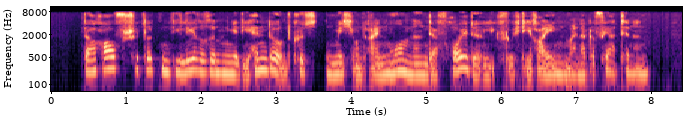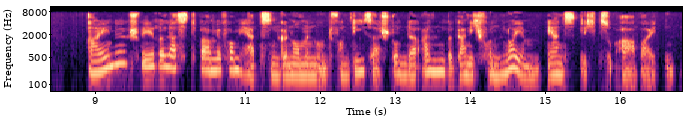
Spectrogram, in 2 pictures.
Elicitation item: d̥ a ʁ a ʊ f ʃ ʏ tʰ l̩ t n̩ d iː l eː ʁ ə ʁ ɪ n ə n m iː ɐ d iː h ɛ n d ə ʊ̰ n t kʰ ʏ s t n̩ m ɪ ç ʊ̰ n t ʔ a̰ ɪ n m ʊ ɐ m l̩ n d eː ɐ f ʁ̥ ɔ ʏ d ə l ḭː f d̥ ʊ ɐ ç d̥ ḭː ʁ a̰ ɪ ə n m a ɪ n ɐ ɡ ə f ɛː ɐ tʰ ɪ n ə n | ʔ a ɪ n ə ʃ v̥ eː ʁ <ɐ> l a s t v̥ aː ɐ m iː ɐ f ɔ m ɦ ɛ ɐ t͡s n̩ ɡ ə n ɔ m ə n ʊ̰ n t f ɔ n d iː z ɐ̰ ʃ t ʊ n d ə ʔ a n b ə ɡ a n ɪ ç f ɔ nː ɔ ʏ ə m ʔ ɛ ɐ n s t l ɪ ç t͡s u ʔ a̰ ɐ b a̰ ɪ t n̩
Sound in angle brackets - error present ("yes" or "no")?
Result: yes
